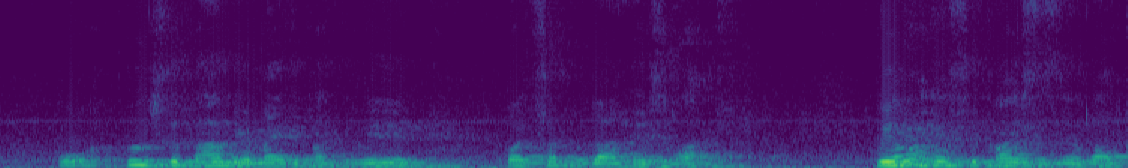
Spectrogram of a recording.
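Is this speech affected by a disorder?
Yes: cerebral palsy; speech.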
